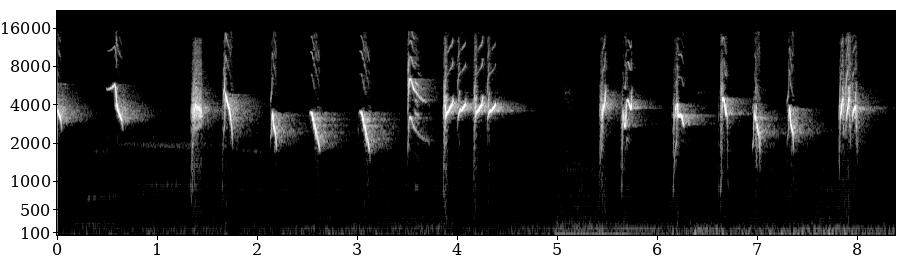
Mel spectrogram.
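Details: Golden-fronted leafbird from Vietnam singing a lure song used for trapping birds: rapid bright whistled notes sweeping down, many short sharp strokes in quick series, a brief pause near five seconds, then more ringing phrases over faint low rumble.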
